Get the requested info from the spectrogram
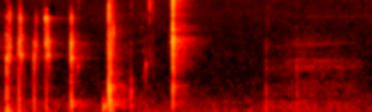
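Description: A few short, sharp clicks and taps from handling a clear plastic nail-stamping stamper, fingernails knocking on its housing; the loudest come about three-quarters of a second and a little over a second in.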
